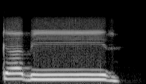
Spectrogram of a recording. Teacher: कबीर, रा को बारीक पढ़ेंगे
